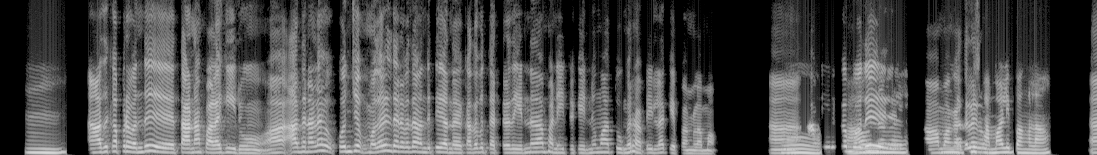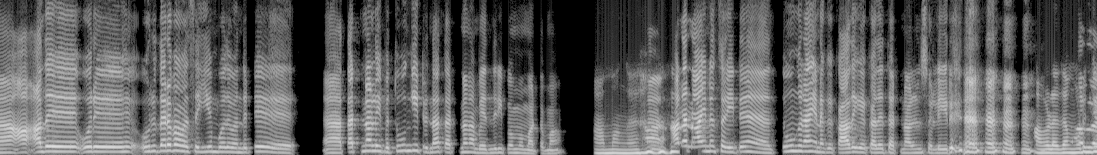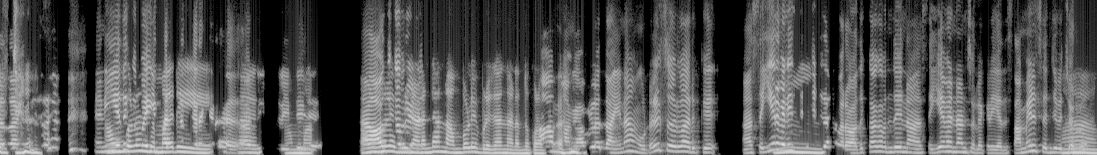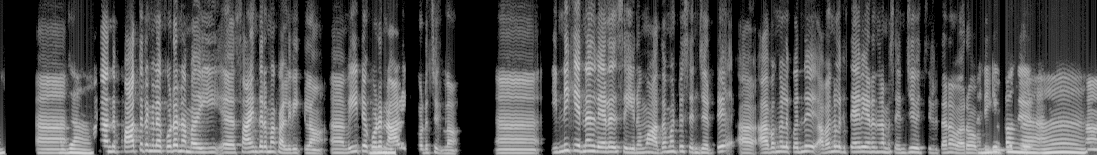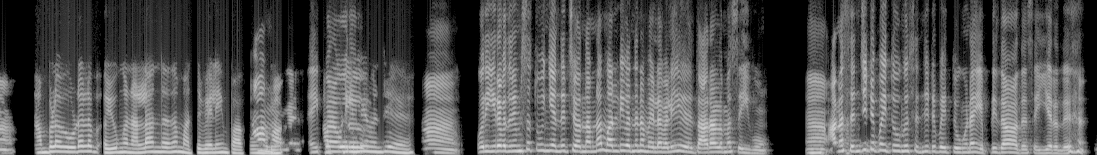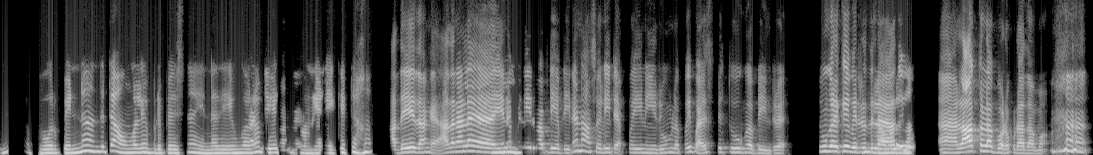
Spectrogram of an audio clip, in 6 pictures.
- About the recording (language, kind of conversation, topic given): Tamil, podcast, சோர்வு வந்தால் ஓய்வெடுக்கலாமா, இல்லையா சிறிது செயற்படலாமா என்று எப்படி தீர்மானிப்பீர்கள்?
- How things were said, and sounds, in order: chuckle; unintelligible speech; laugh; laughing while speaking: "தூங்கினா எனக்கு காது கேட்காத தட்னாலும் சொல்லிரு. அவ்ளதாங்க"; laughing while speaking: "முடிஞ்சிருச்சு"; unintelligible speech; chuckle; unintelligible speech; chuckle; other background noise; unintelligible speech; chuckle; laugh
